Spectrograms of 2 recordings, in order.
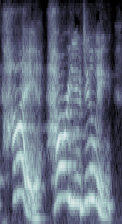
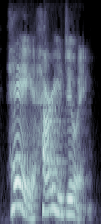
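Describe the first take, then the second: First: High, loud, chirpy hi; high perky greeting. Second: Easy mid-low hey; lower relaxed greeting. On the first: Demoing her high greeting, perky and loud. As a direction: pitch the hello way up and perky. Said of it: "adding on top of it that". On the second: Demoing the low-voice greeting, relaxed. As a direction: drop it down and keep it chill. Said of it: "is very different than". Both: Shown as a demonstration.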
